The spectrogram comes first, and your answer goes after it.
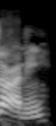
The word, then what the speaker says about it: Xani: up with the name Xenia so it's actually pronounced zie okay um yep yep so I go by zanie I'm from Elizabeth New Jersey born and raised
